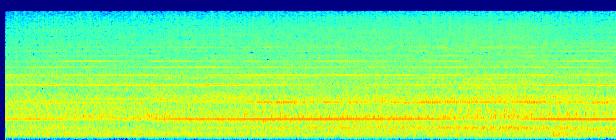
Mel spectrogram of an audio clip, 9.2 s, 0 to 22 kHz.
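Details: Mk1 Golf Cabriolet Clipper at idle, steady high whistling tones over an even idle, not pulsing with the engine, seeming to come from rear of engine bay; unidentified whine, cause unknown.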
